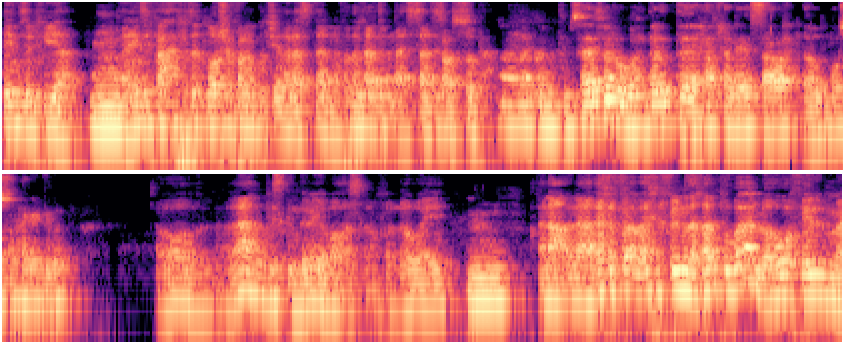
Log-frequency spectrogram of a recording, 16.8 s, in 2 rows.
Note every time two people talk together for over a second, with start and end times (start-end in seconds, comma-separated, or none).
none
